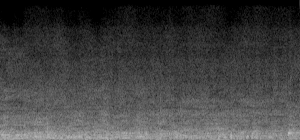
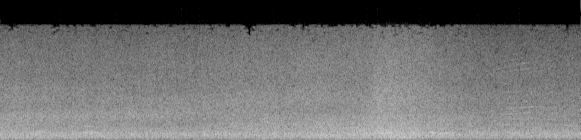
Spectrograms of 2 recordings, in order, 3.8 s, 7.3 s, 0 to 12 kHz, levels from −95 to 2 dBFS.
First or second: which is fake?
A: first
